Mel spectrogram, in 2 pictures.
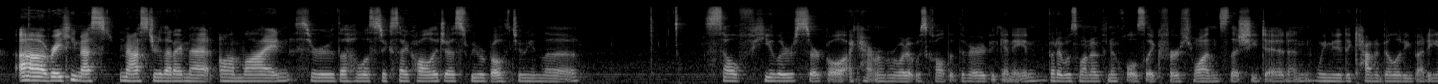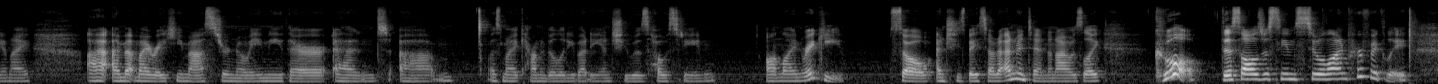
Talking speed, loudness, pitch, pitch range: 190 wpm, -26 LUFS, 155 Hz, 145-165 Hz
